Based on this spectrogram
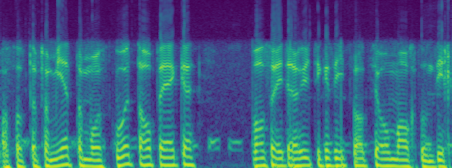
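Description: Noticeable background noise surrounds a man who talks at a very fast pace. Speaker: lawyer for homeowners association. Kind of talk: radio interview. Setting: phone call.

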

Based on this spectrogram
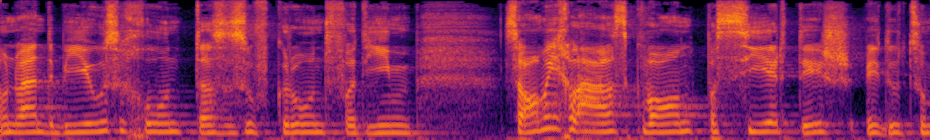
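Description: Speaking at a moderate pace, a woman with a Swiss accent has a fairly high pitch. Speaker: consumer car expert. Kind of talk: radio interview. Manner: casual, explanatory.

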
